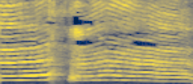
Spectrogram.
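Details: Loud, high-pitched sobbing with a brief catch of breath mid-cry from a child upset at being made to wear clothes not of their choosing.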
